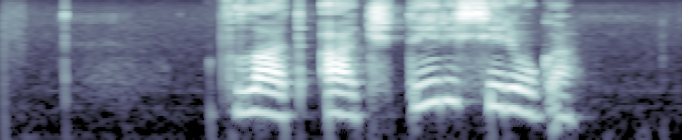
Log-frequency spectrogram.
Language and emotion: Russian, neutral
